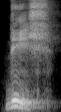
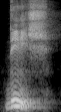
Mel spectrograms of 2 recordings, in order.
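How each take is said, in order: No difference in how they are said.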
